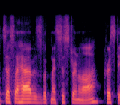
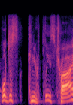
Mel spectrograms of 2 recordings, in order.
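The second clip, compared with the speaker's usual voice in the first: a little angry; 6 semitones higher, 4 dB louder than usual. Retold or imitated. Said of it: "I started to get a little angry".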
